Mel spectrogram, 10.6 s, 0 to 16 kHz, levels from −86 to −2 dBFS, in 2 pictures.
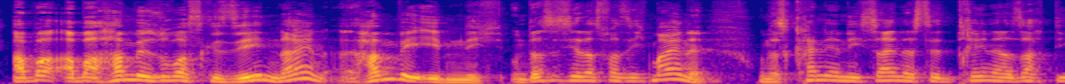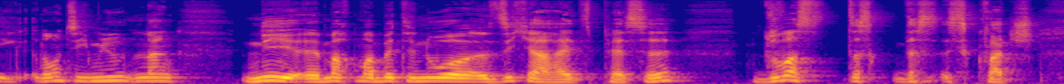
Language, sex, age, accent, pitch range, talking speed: German, male, 40-59, German, 130-165 Hz, 250 wpm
